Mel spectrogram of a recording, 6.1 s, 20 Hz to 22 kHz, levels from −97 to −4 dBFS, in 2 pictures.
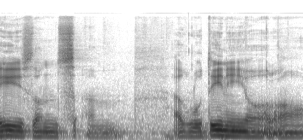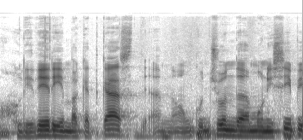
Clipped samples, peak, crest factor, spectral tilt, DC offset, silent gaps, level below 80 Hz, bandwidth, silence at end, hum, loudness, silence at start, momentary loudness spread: under 0.1%; -10 dBFS; 16 dB; -6 dB/octave; under 0.1%; none; -52 dBFS; 15 kHz; 0 s; none; -27 LUFS; 0 s; 15 LU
